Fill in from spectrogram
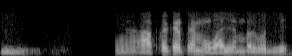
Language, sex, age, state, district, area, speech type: Hindi, male, 18-30, Madhya Pradesh, Harda, urban, conversation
